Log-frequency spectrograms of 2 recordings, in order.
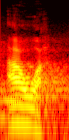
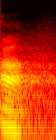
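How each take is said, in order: First: The word is said with two syllables. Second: The word is said with one syllable. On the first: The speaker calls it wrong. "Ordinarily you hear us say our. It is not our" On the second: The speaker calls it right. "It is not two syllables but one ah"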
